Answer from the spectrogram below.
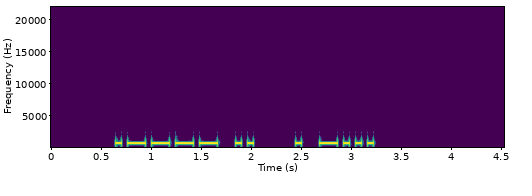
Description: Morse code, heard as a keyed tone, about 20 wpm, 700 Hz. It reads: 1I EB
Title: Winter Field Day Exchanges Encore 20wpm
